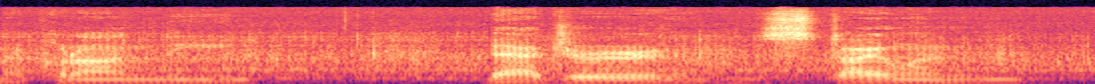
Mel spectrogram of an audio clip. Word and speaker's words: Stynylrez: To let you know, it was bare plastic when I put on the Badger Stynylrez. I'm sure if you say it properly and fast, it sounds like a really wet sneeze.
